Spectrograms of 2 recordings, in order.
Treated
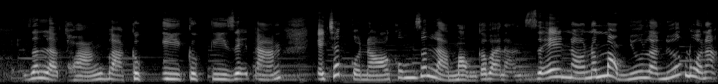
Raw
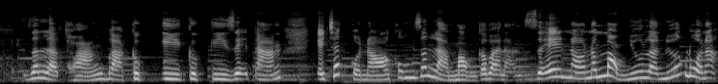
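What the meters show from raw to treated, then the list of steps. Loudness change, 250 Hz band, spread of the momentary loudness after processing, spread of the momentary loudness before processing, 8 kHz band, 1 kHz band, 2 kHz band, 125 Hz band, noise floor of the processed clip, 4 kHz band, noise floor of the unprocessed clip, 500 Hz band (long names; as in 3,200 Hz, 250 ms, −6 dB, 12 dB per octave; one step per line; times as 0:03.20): −2.0 dB, 0.0 dB, 6 LU, 5 LU, −6.5 dB, −4.5 dB, −6.0 dB, can't be measured, −51 dBFS, −6.5 dB, −49 dBFS, −0.5 dB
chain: parametric band 360 Hz +7.5 dB 1.8 octaves
level −6.5 dB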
